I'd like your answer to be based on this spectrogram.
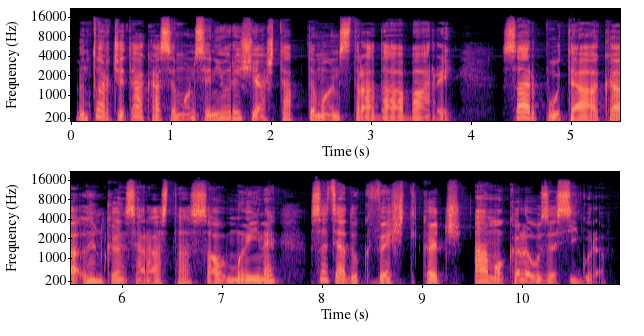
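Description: A man's voice: mid-range voice, very animated, a little mellow. A man reading an audiobook, voicing a brooding, vengeful swordsman with a stern, menacing delivery.

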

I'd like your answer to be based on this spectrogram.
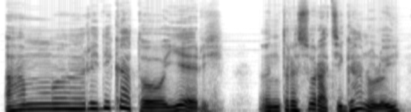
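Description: A lovesick young nobleman in despair, as a male narrator plays him. His voice leaps high and wavers, near tears, swinging widely in pitch. The tone underneath stays dark and mellow. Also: sing-song. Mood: frightened.

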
